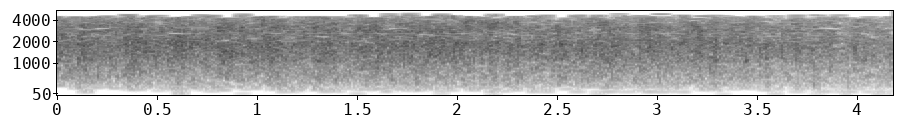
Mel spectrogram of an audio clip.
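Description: A studio audience applauds loudly and steadily, dense clapping filling the whole stretch without a break. There's no clear cheering or voices, just continuous applause.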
